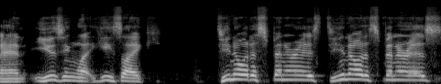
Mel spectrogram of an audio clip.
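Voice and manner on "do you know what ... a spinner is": high-pitched, angry, badgering, berating rant. Retelling how a loud guy on a call berated another guy: imitating a loud guy berating someone. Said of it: "starts berating some other guy".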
